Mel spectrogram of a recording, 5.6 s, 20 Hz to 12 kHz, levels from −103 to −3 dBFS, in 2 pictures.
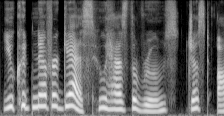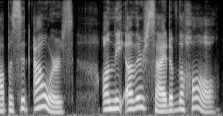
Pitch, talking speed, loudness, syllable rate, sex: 225 Hz, 195 wpm, -18 LUFS, 4.7 syllables/s, female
